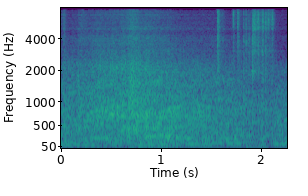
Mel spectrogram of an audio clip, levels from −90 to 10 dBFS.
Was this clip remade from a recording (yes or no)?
yes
